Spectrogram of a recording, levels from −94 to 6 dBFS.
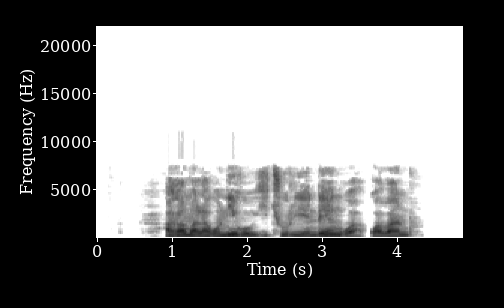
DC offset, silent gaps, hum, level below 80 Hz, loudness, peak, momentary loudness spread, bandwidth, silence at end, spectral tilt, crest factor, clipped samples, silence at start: under 0.1%; 3.59-3.64 s; none; -58 dBFS; -16 LUFS; 0 dBFS; 9 LU; 7.8 kHz; 0.7 s; -6 dB/octave; 16 dB; under 0.1%; 0.9 s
